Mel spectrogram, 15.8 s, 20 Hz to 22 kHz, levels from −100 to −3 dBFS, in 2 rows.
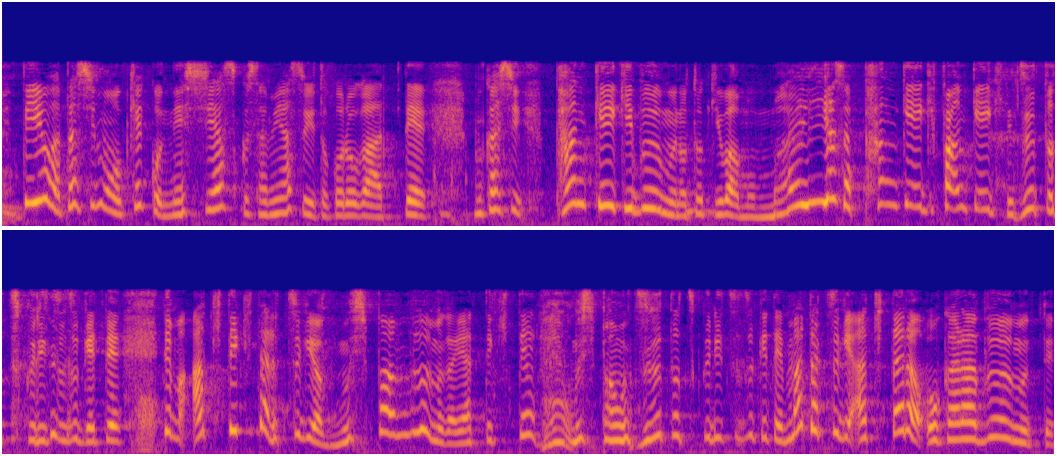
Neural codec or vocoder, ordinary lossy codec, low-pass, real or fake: codec, 16 kHz, 16 kbps, FunCodec, trained on Chinese and English, 50 frames a second; none; 7.2 kHz; fake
